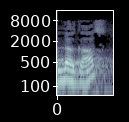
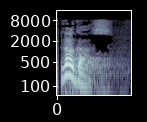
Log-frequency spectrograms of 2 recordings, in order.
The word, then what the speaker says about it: logos: Now, the word saying is a translation of the Greek word logos. Logos. L-O-G-O-S. Logos, or logos, as some people pronounce it.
